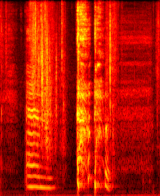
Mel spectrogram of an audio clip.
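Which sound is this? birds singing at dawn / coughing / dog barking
coughing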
